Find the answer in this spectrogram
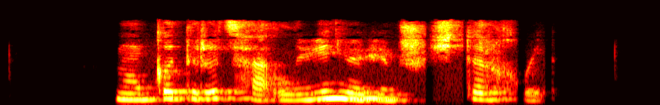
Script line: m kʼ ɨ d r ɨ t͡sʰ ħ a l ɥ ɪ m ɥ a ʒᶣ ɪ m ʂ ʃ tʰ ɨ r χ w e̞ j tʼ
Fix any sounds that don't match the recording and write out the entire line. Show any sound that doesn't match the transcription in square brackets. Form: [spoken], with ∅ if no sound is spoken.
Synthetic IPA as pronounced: m kʼ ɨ d r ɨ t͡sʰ ħ a l ɥ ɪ [n] ɥ a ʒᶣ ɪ m ʂ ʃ tʰ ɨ r χ w e̞ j tʼ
